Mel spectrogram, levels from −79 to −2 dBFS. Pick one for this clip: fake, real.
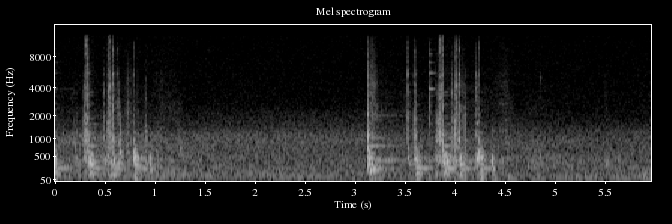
real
